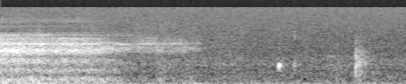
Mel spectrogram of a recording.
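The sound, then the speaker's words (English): A gentle breath in during a tapping exercise for calming stress and anxiety. A soft, airy hiss fades away over about a second, followed by near-quiet with a couple of faint clicks. “And just take a gentle breath in.”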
